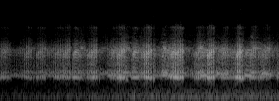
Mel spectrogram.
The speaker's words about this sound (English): leads me further inland along a muddy path flanked by pockets of chorusing green tree frogs.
